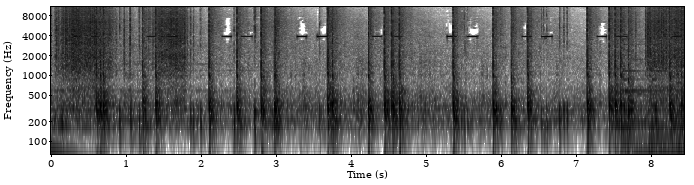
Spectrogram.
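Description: Fireworks display: a rapid, irregular barrage of sharp bangs and crackles, several a second. Music with a steady bass comes back in near the end.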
